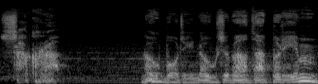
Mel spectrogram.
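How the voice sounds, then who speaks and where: A raspy, put-on character voice from a man, fairly low in pitch, at a moderate pace. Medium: machinima. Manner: blunt, colloquial.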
